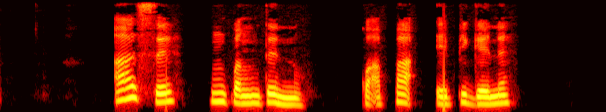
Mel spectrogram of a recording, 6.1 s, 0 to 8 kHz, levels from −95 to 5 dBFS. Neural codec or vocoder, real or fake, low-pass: vocoder, 44.1 kHz, 128 mel bands every 512 samples, BigVGAN v2; fake; 7.2 kHz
